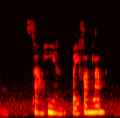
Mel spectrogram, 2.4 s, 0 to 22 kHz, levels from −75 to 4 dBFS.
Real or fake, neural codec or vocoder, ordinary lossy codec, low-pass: real; none; none; none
